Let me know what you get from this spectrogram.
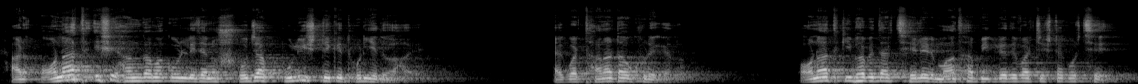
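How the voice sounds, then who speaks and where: A man's voice: on the high side, dark tone. A man reading a short story aloud as dramatic scripted narration. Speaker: audio story narrator and reader. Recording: echoey reverberant room with music bed. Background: background music.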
